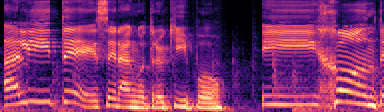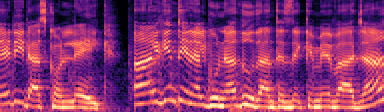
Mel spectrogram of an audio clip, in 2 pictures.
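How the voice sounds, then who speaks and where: A woman voicing a stern, dry host of a camp game show in an animated web series, making curt announcements. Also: medium pitch, unhurried, soft background music. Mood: announcing.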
